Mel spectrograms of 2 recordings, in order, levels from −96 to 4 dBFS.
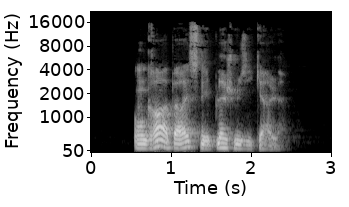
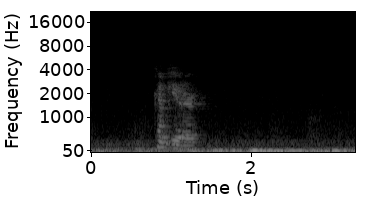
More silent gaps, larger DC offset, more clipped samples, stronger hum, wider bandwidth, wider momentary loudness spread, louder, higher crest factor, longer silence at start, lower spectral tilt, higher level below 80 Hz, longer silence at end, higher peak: neither; neither; neither; neither; first, 16 kHz vs 4.9 kHz; about the same, 13 LU vs 14 LU; first, -21 LUFS vs -58 LUFS; about the same, 18 dB vs 14 dB; first, 0.55 s vs 0 s; about the same, -5.5 dB/octave vs -6.5 dB/octave; second, -68 dBFS vs -56 dBFS; first, 0.65 s vs 0 s; first, -4 dBFS vs -38 dBFS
